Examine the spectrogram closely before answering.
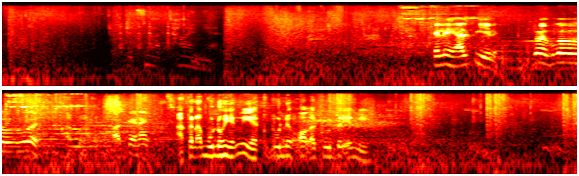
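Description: Magic spells crackle and boom in a battle.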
